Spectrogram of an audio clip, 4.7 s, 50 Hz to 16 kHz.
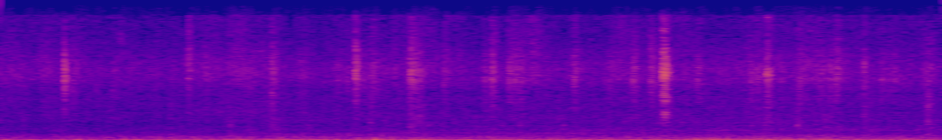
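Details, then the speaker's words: Hyundai Grand i10 petrol with a used manual gearbox fitted to fix humming in second and third gear (old box had low oil and metal debris), road test: steady rumble through all gears, no whine or hum; gearbox healthy. "आवाज नहीं है मतलब जो हमारा use gear box है वह अच्छा निकला सक्सेसफुल"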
